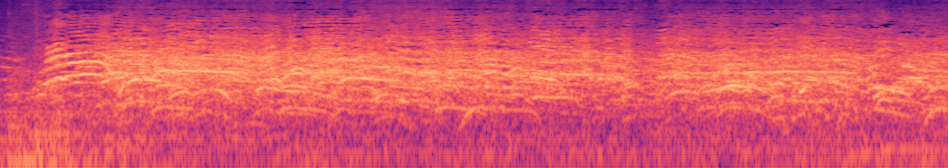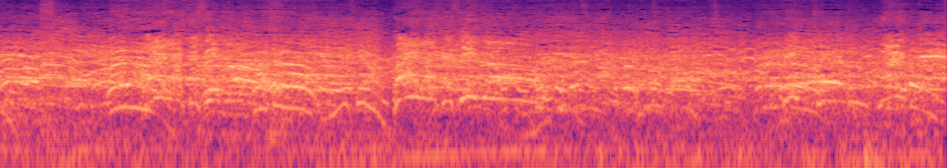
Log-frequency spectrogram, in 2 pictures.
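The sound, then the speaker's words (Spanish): A large crowd at the wake of Uruapan mayor Carlos Manzo shouts and jeers continuously at Michoacán governor Alfredo Ramírez Bedolla, many overlapping voices rising into loud, angry chanting of "fuera" (out) with scattered booing throughout, sustained at high volume as he is driven out. “Mientras escuchamos estas voces que gritan fuera, fuera, fuera, fuera, entre otras cosas, ahí va, le indican una salida para alguna de las calles a Alfredo Ramírez Bedoya y mejor se va.”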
